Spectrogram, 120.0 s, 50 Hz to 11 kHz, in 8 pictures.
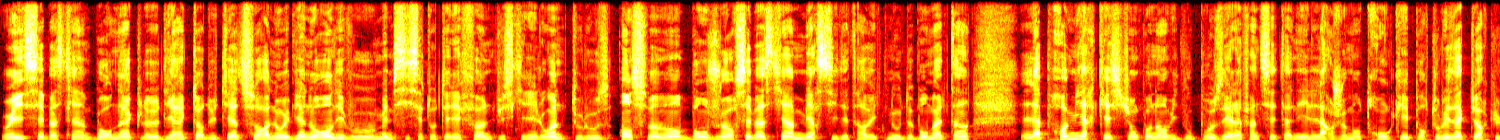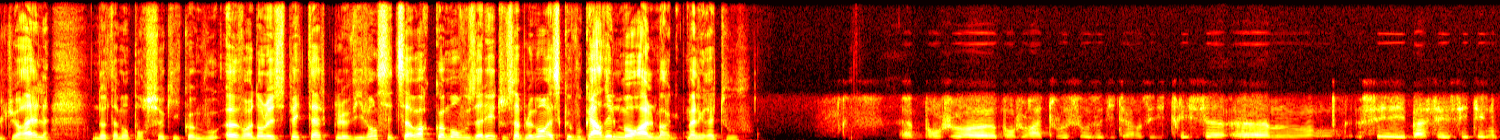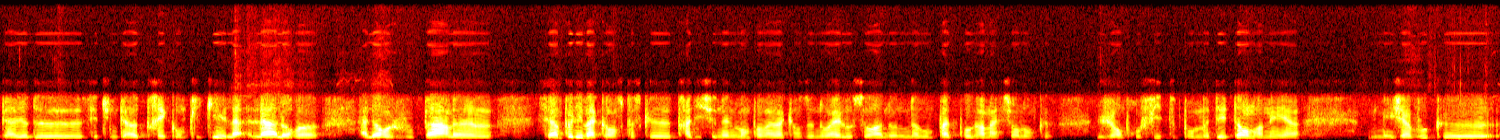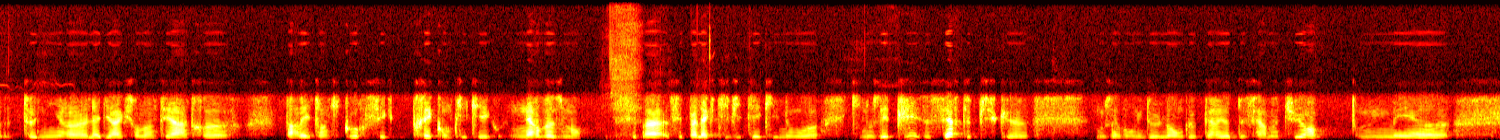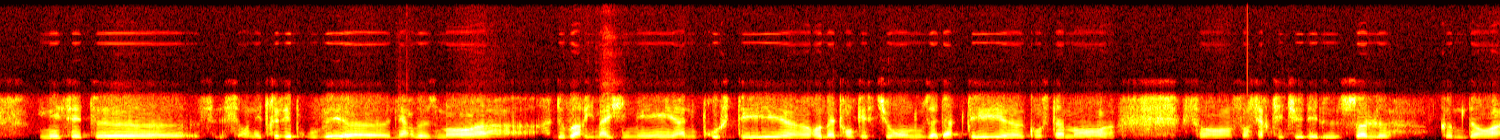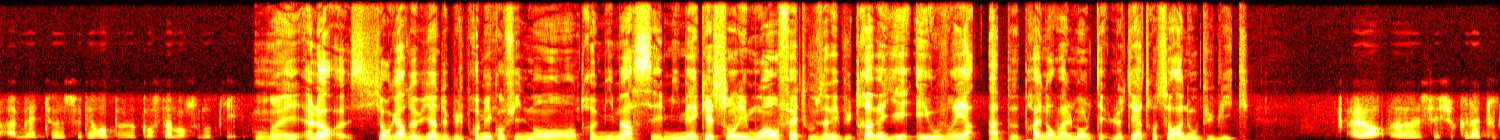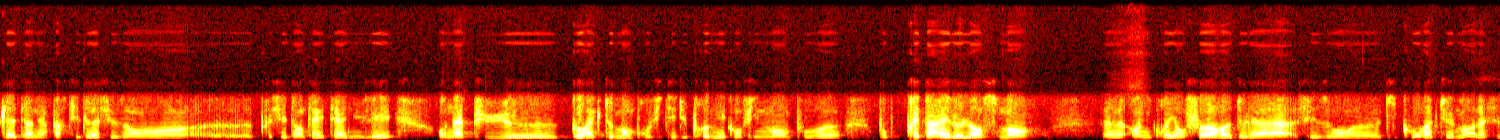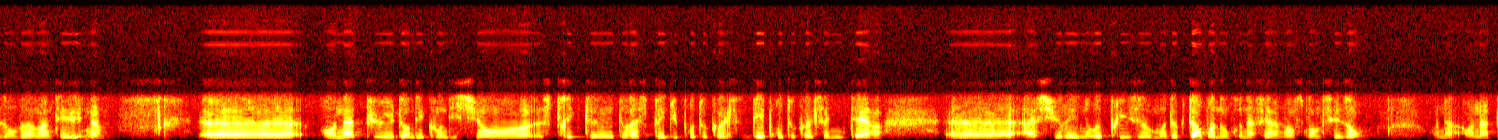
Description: Accueil \ Emissions \ Information \ Régionale \ Le grand entretien \ Quelles perspectives pour le spectacle vivant en 2021 ?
